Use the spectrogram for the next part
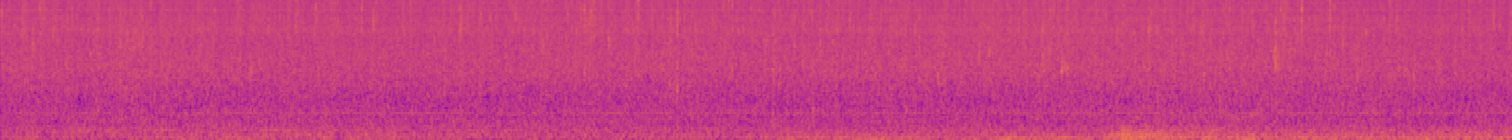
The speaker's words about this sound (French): Oui, mais pour moi, si, c'est quelque chose que, voilà, sous une pluie légère, je trouve que c'est apaisant.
